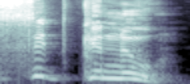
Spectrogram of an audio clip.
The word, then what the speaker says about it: Tsidkenu: it's a little bit the spelling is a bit weird it's a bit different we are not used to it but it's a silent t at the beginning but if you go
